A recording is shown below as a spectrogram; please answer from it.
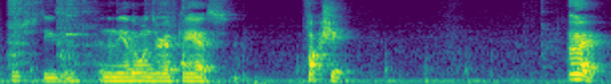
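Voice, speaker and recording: A man's voice: medium pitch, unhurried. A man running a tabletop game as game master, talking casually, bluntly and with lots of swearing. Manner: profane, blunt, animated. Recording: echoey room with faint noise.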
